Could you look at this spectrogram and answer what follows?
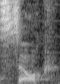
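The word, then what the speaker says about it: Cilk: Okay, so we've developed a dynamic multi-threaded language called Silk, spelled with a C because it's based on the language C, and it's not an acronym. It's because silk is like nice threads.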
